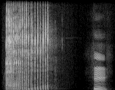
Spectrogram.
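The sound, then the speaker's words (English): A whoopee cushion deflating gives a raspy, rapidly pulsing fart-like buzz lasting about half a second, then a brief, separate blurt after a short pause. “Maybe you thought that sound was a fart, but it's actually a whoopee cushion.”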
